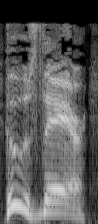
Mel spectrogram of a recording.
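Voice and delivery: high, loud shout trying to sound brave. A narrator's reading. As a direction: bluff menace into the dark. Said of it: "I shouted, trying to sound brave".

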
